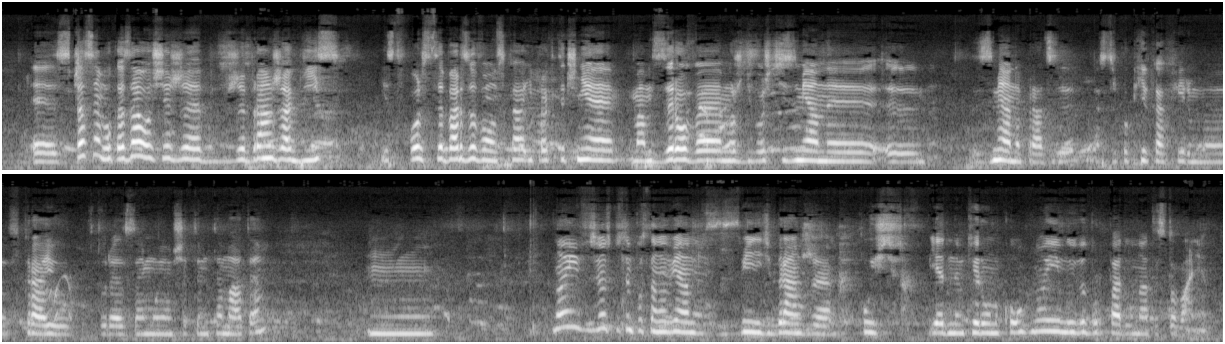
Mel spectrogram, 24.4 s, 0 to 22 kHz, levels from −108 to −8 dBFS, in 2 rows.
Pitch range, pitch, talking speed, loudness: 205-255 Hz, 230 Hz, 130 wpm, -21 LUFS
